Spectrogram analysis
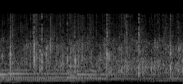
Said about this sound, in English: I really love the way the ladies are looking with their fascinators. It's very nice. Beautiful. Clap for them.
